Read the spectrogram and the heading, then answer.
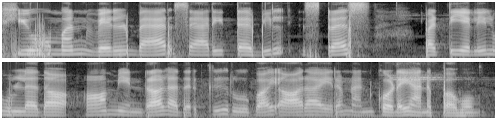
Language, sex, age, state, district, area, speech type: Tamil, female, 18-30, Tamil Nadu, Namakkal, urban, read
